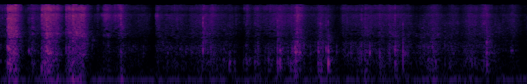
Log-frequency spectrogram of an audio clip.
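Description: Mail packaging rustling and crinkling as it is handled and opened by hand, with a burst of louder rustles in the first second and then quieter scattered crinkles and clicks.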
